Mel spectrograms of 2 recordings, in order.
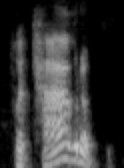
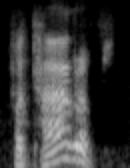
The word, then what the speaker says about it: photography: 이런 경우는 다시 for가 되고 타로 강하게 발음이죠. 제2음절을 photography photography.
